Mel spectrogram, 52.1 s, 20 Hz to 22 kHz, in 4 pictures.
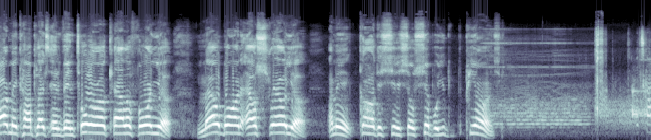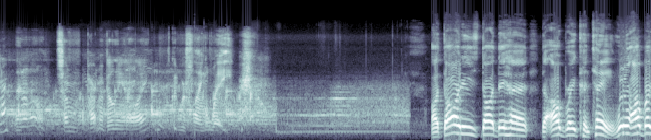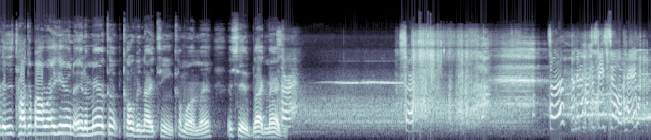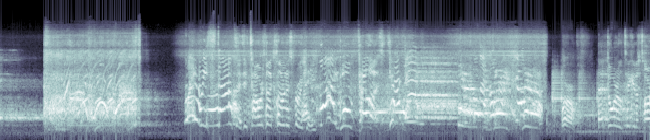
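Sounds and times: person speaking: 0:06.6 - 0:10.1
steady drone tones: 0:09.8 - 0:21.3, 0:31.7 - 0:34.3, 0:50.0 - 0:52.0
sharp hit: 0:50.0 - 0:52.0.

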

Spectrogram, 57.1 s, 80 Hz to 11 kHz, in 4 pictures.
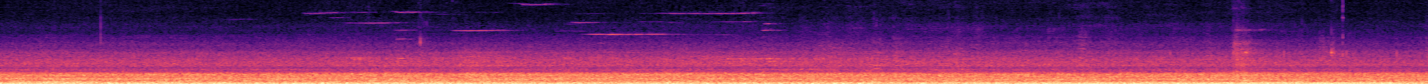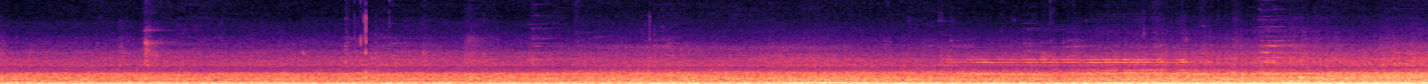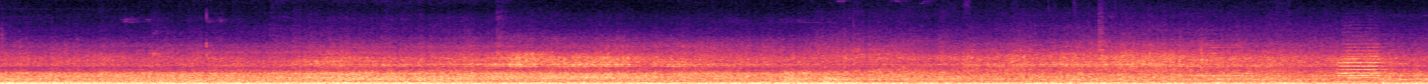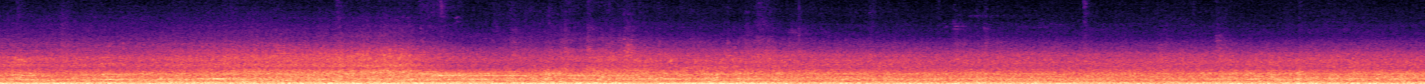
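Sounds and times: city traffic: 0:00.0 - 0:57.0
construction machinery: 0:00.0 - 0:57.0.

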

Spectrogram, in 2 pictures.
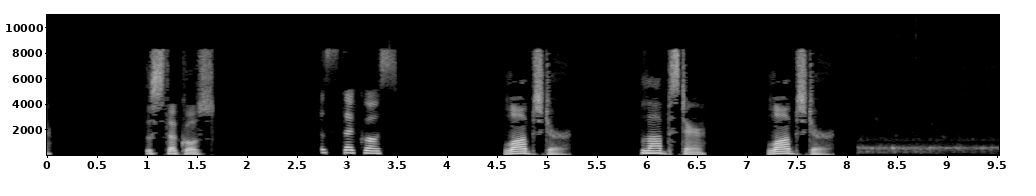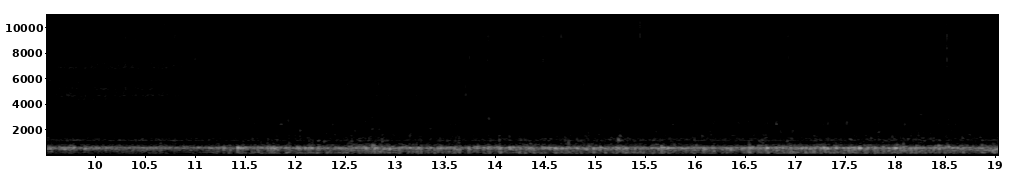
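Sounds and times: underwater bubbling rush: 0:08.1 - 0:19.0.

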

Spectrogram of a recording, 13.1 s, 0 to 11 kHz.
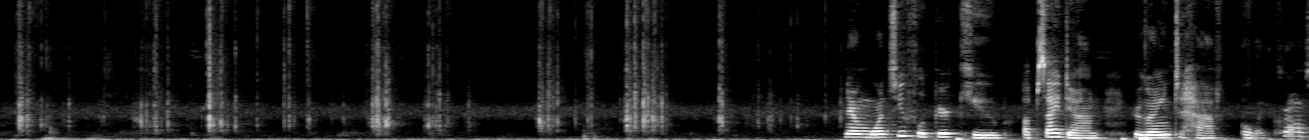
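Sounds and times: puzzle cube clicking as turned: 0:00.1 - 0:08.4.

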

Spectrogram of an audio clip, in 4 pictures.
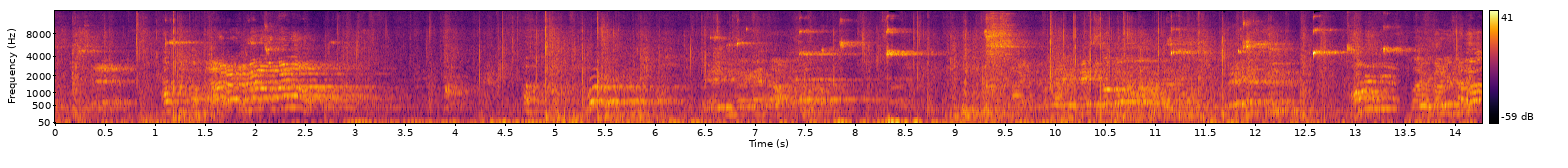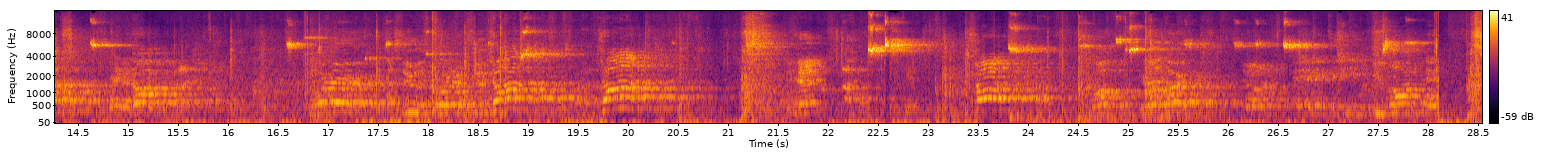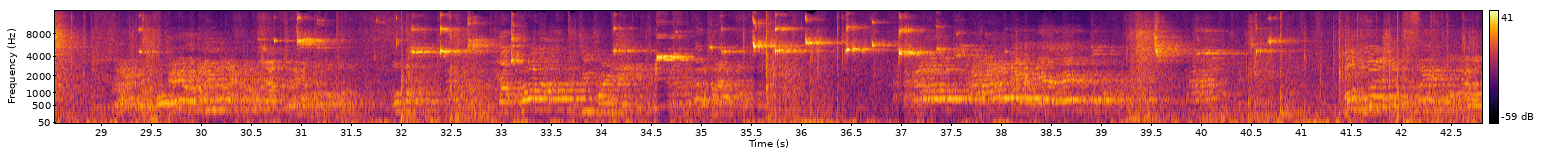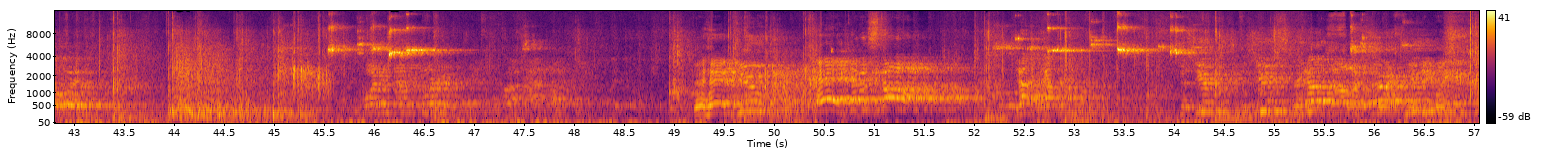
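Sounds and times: basketball bouncing on court: 0:00.0 - 0:01.6, 0:04.2 - 0:13.4, 0:23.0 - 0:25.9, 0:28.7 - 0:29.6, 0:31.9 - 0:33.2, 0:35.5 - 0:36.5, 0:39.2 - 0:45.6, 0:52.0 - 0:54.8
players calling out: 0:00.0 - 0:47.8, 0:48.8 - 0:57.0.

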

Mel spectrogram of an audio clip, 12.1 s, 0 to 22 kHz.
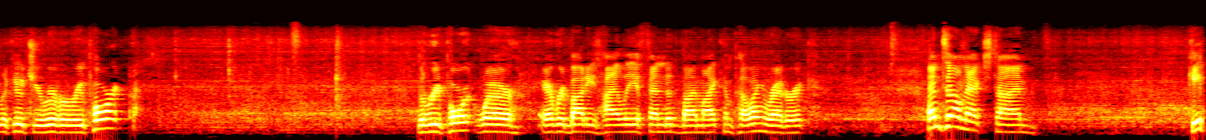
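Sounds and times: model train humming: 0:00.0 - 0:12.0.

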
